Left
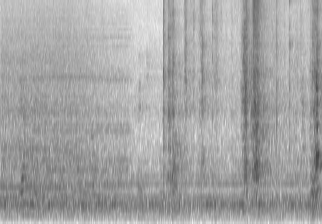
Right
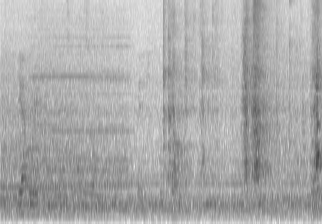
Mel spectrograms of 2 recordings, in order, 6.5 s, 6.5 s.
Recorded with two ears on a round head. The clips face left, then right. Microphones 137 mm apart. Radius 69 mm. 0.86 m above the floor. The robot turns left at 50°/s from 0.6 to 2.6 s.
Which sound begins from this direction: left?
A zipper, at 3.2 s.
